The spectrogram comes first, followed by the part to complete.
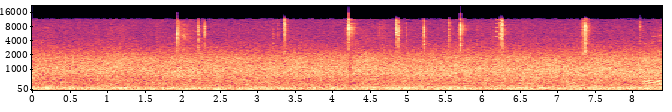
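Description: Aluminum tent pole sections clicking and tapping against each other as they are handled and fitted together. There are about a dozen light, sharp clicks, scattered from about two seconds in to near the end, over a steady background rumble.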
